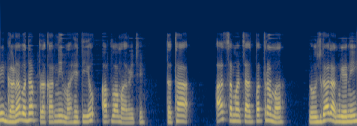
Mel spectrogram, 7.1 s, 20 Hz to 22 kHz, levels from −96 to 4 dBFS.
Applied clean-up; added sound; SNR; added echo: neural mask model DeepFilterNet 3.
